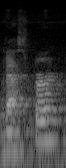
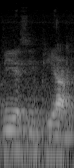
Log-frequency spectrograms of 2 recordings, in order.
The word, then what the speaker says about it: VSEPR: A lot of people call it VESPR because it's very hard to pronounce that, okay? So people that kind of reverse the E in the S and call it VESPR, okay? The more correct way is called VSEPR theory, okay?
